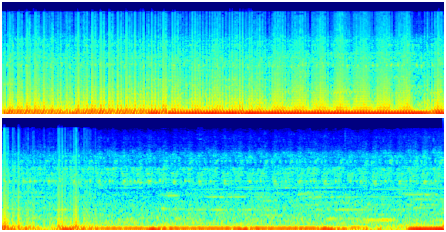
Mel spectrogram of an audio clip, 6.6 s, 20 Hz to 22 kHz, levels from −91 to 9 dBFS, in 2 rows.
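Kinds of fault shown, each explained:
Buffer tearing: A rough, robotic rattle at about 47 Hz runs from the start to 4.04 s. Writer and playback have slipped, so about half of each period replays audio some 40 ms old, with hard joins, which fits a 1024-sample buffer.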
